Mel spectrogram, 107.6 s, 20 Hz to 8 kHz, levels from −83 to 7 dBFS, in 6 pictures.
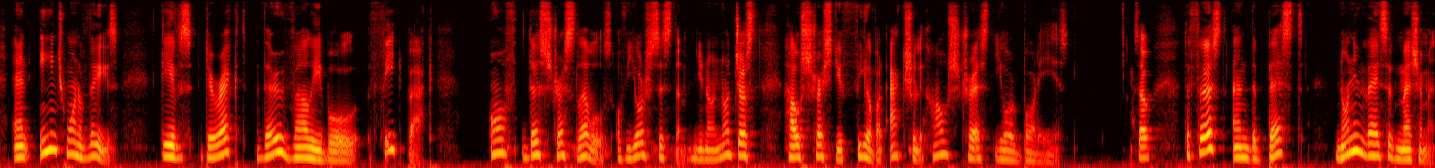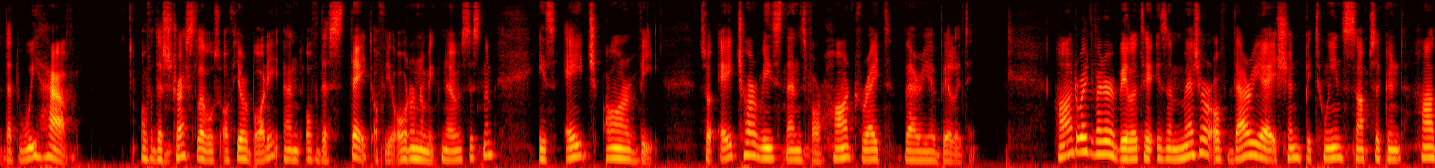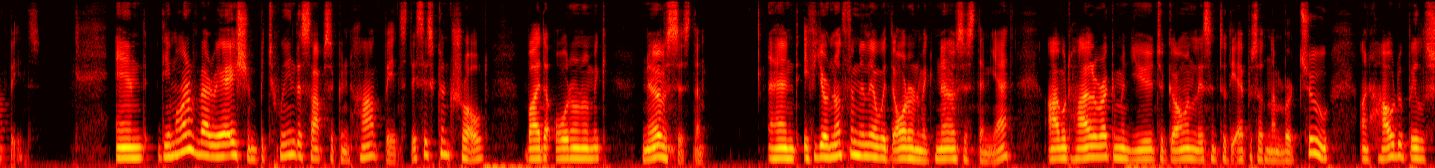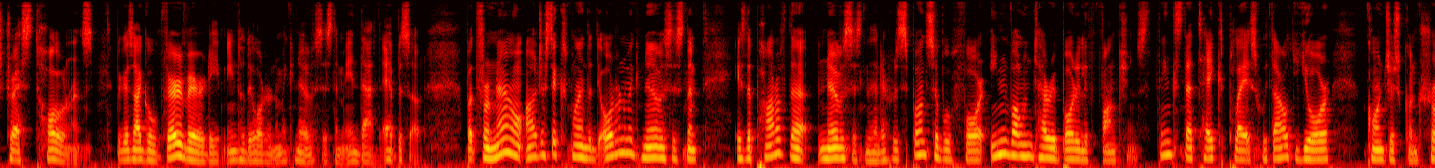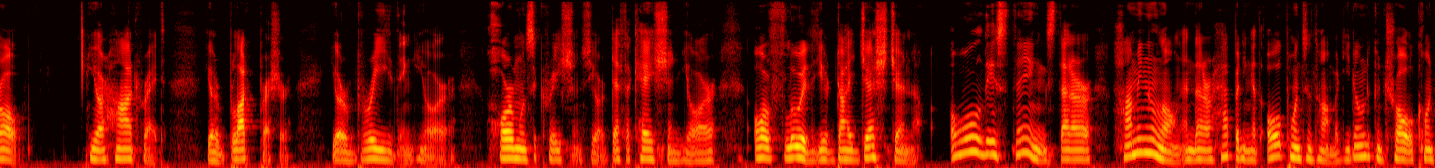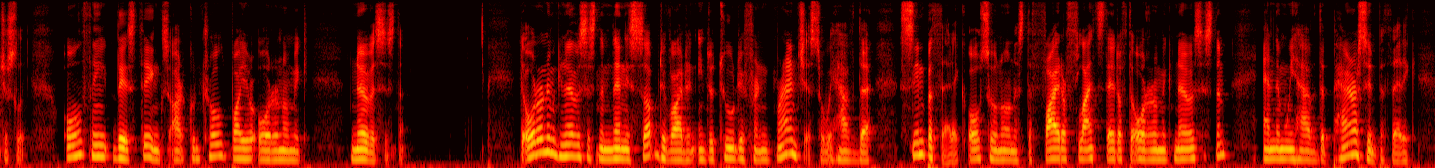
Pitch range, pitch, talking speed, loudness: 120-150 Hz, 135 Hz, 145 wpm, -30 LUFS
